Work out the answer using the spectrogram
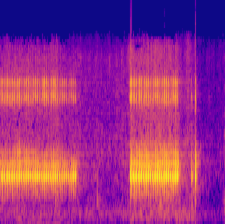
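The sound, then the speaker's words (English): An office telephone rings after dialing: two long, bright, buzzing rings separated by a pause, followed by a couple of short clicks. “I grabbed the office phone and dialed Wolf at once.”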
